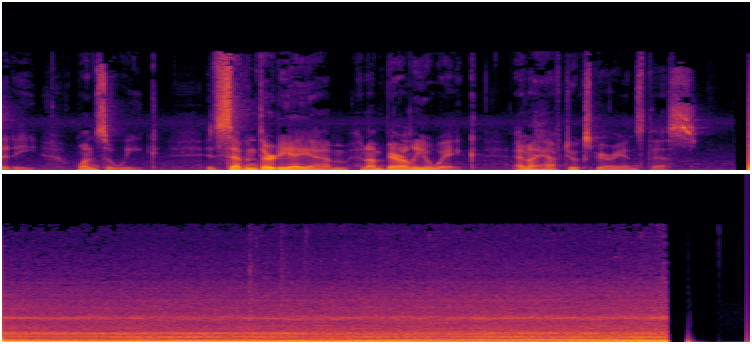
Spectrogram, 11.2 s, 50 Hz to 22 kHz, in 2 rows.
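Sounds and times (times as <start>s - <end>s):
speech: 0.0s - 5.3s
street cleaning truck engine rumbling outside restaurant: 5.6s - 10.6s.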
